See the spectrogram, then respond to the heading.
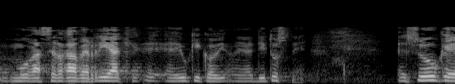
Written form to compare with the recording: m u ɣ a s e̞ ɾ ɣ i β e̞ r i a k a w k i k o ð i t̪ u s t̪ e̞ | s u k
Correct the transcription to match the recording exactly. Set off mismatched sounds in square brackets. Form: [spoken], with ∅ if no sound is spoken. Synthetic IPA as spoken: m u ɣ a s e̞ ɾ ɣ [a] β e̞ r i a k [e] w k i k o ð i t̪ u s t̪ e̞ | s u k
